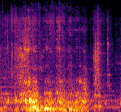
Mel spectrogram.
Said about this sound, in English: I scrape the sides,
